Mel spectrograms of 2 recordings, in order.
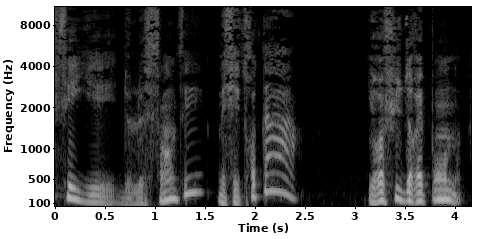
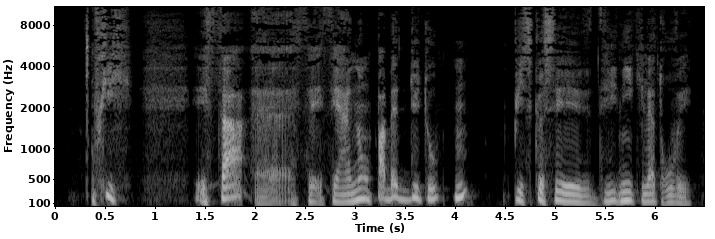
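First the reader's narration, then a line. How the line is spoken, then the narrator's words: Sarcastic retort. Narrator (French): répliqua Ron d'un ton sarcastique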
